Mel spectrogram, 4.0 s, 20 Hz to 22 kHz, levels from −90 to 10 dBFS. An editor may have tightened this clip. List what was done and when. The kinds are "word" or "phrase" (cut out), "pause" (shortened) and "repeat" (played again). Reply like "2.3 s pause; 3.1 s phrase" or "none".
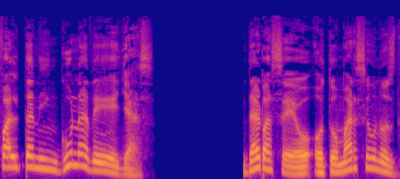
2.6 s word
